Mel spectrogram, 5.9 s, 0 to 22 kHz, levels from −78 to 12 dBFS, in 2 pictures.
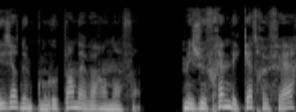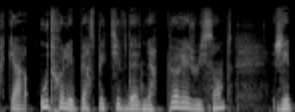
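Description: Frames out of order, from 0.30 to 0.49 s: two adjacent runs of about 93 ms each, consistent with four frames apiece, were decoded in swapped order. The speech in that stretch plays its halves exchanged, giving a garbled flutter, though no time goes missing.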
